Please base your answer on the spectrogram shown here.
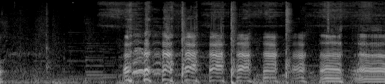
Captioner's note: man laughing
